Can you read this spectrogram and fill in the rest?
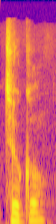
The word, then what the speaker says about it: Tuchel: I saw this stat beat that highlighted Tuchel. That's how you say his name, right? Tuchel? – Tuchel. – Tuchel. – Yeah. I say Tuchel.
